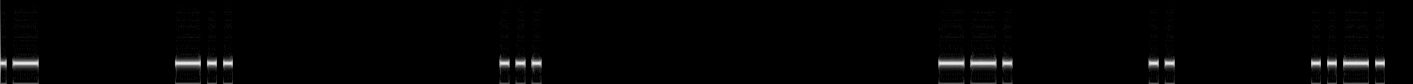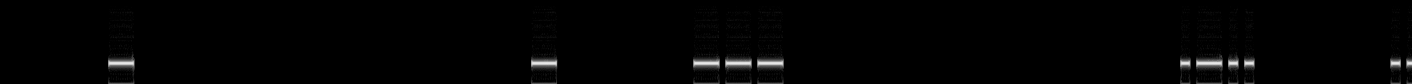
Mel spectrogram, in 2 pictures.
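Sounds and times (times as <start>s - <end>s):
morse code at 5 wpm: 0.0s - 0.4s, 1.8s - 2.4s, 5.0s - 5.4s, 9.4s - 10.2s, 11.5s - 11.8s, 13.1s - 13.9s, 15.2s - 15.5s, 19.4s - 19.8s, 21.1s - 22.0s, 26.0s - 26.7s, 28.0s - 28.2s.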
